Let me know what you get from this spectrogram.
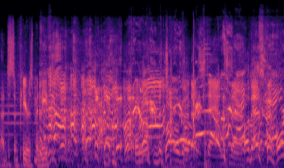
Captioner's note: all laughing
